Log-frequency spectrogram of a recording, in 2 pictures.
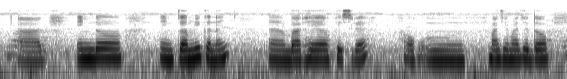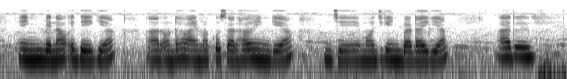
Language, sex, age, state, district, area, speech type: Santali, female, 30-45, West Bengal, Birbhum, rural, spontaneous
